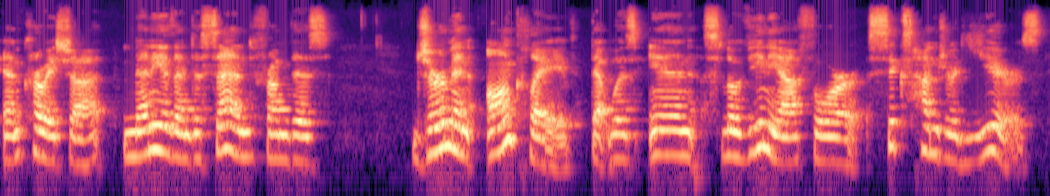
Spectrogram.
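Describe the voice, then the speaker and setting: A woman guest speaking reflectively about her writing and family history, often pausing and restarting. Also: mid-range voice, reverberant. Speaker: guest writer. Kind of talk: casual interview chat.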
